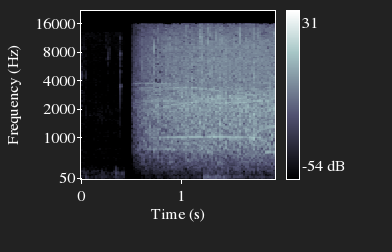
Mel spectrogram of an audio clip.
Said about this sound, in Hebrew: אה, תנו את מחיאות הכפיים שלכם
